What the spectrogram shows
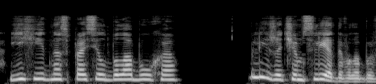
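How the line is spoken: Sighing. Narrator (Russian): вздохнул Август

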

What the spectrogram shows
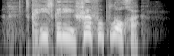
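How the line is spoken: Shout. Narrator (Russian): крикнула

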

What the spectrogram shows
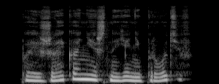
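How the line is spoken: Gentle, affectionate. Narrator (Russian): ласково ответила она

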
